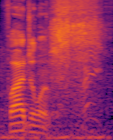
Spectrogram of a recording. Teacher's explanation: Just emphasize the gel and you're good.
